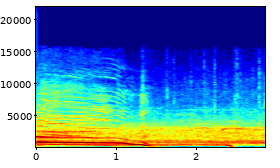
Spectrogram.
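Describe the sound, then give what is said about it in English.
A small group cheers loudly after chanting "one more sleep" three times, with sustained high whoops that slide downward in pitch and fade into a last falling shout after about two and a half seconds. “some reason, maybe somebody psychologically knows what this does to us, but we just chant those words, one more sleep, three times, and then we cheer.”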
